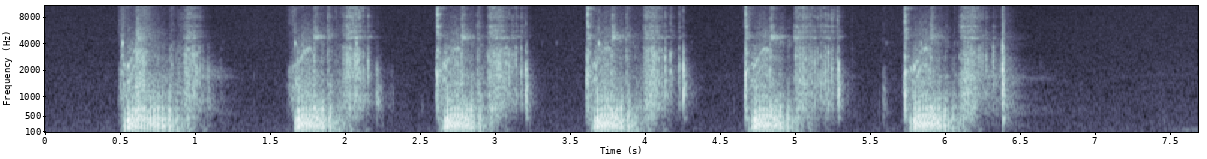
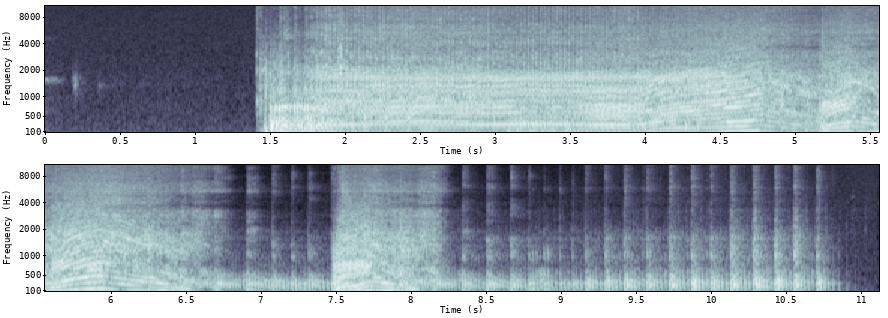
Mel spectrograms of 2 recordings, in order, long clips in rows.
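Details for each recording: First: Echo CS 370 chainsaw after cleaning old fuel and carburetor, primed and choked: six short bursts of raspy two-stroke revving about a second apart, each dying off; now fires and runs but mixture not yet tuned. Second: Echo CS 370 two-stroke chainsaw, chain sharpened, running outside: revs swoop up and down unevenly, then it stumbles and sputters and dies; carburetor won't respond to tuning, plastic limiter caps prevent proper adjustment.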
